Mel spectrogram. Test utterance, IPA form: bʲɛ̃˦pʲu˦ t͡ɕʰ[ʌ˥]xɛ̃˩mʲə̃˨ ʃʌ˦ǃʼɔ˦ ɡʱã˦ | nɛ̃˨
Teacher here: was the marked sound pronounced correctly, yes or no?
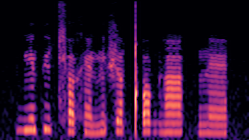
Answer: no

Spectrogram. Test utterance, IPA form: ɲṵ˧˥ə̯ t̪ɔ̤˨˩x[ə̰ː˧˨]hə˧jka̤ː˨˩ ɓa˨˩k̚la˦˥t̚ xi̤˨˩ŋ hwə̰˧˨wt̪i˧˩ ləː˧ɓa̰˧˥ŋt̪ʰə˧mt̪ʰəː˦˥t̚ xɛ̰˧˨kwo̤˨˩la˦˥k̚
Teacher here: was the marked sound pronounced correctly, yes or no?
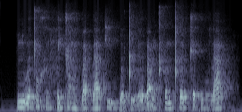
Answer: no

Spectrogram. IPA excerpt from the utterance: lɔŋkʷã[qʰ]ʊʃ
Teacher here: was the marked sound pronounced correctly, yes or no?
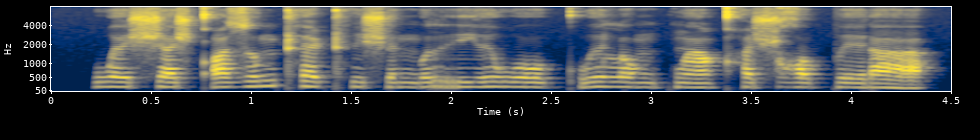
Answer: yes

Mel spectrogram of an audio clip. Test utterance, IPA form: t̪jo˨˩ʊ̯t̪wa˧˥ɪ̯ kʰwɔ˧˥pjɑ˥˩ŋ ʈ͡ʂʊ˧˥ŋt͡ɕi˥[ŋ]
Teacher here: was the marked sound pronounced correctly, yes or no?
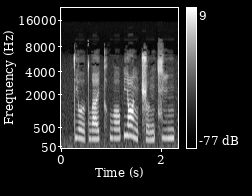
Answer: yes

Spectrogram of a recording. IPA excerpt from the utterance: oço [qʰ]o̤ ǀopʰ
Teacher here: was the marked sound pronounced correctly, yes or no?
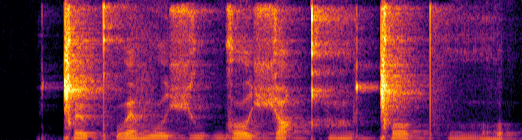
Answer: yes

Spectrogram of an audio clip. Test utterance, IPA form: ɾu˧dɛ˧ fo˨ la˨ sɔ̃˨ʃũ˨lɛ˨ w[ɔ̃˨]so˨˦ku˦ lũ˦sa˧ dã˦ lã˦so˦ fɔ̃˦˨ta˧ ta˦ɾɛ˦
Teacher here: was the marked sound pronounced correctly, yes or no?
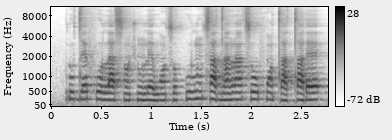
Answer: yes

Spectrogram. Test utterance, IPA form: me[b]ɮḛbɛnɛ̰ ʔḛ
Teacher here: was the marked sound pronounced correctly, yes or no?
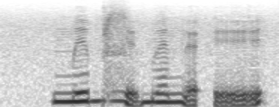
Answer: yes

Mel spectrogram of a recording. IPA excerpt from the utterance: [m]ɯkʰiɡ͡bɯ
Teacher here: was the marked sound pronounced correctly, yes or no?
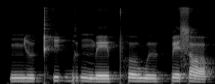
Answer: no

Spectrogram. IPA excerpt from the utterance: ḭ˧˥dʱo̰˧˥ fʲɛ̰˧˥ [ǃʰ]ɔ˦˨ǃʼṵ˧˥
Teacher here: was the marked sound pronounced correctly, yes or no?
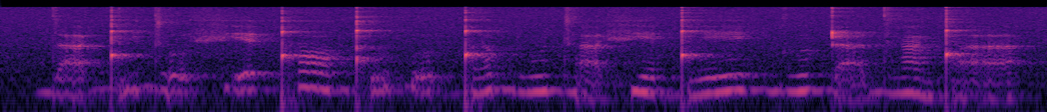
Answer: yes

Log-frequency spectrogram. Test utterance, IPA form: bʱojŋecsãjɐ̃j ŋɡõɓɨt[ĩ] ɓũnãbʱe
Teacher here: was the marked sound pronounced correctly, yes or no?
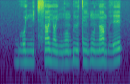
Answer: yes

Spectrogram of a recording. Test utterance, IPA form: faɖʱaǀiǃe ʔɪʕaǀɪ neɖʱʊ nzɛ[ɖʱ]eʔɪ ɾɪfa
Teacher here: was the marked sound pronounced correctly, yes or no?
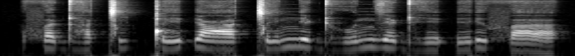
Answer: yes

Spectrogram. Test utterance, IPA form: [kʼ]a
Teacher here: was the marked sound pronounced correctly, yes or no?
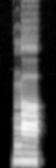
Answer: no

